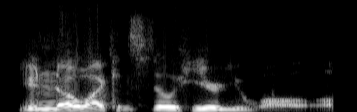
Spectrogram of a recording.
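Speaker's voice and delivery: regal, stately, royal-sounding tone. As the listeners leave, a voice calls after them in a deep regal Trandy voice. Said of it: "a very deep, familiar-ish voice ... more regal tone".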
